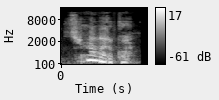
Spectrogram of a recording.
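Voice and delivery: half-whispered inner thought; musing to himself. Acted. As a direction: ask it quietly to yourself. Man wondering to himself.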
